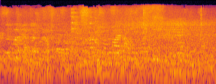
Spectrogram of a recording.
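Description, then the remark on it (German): Steady rumble and rattle inside a Zurich S-Bahn commuter train, heard from a four-seat compartment as it rolls into Hartbruck station, with a constant wash of indistinct passenger chatter underneath. “Wir hocken in einem Vierabteil von einer Zürcher S-Bahn und fahren in Bahnhof Hartbruck ein.”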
